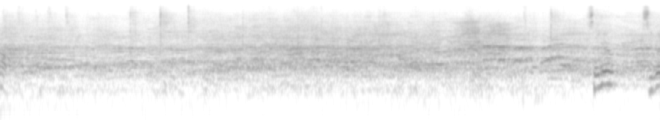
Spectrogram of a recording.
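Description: A crowd chatters and murmurs in a large hall.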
